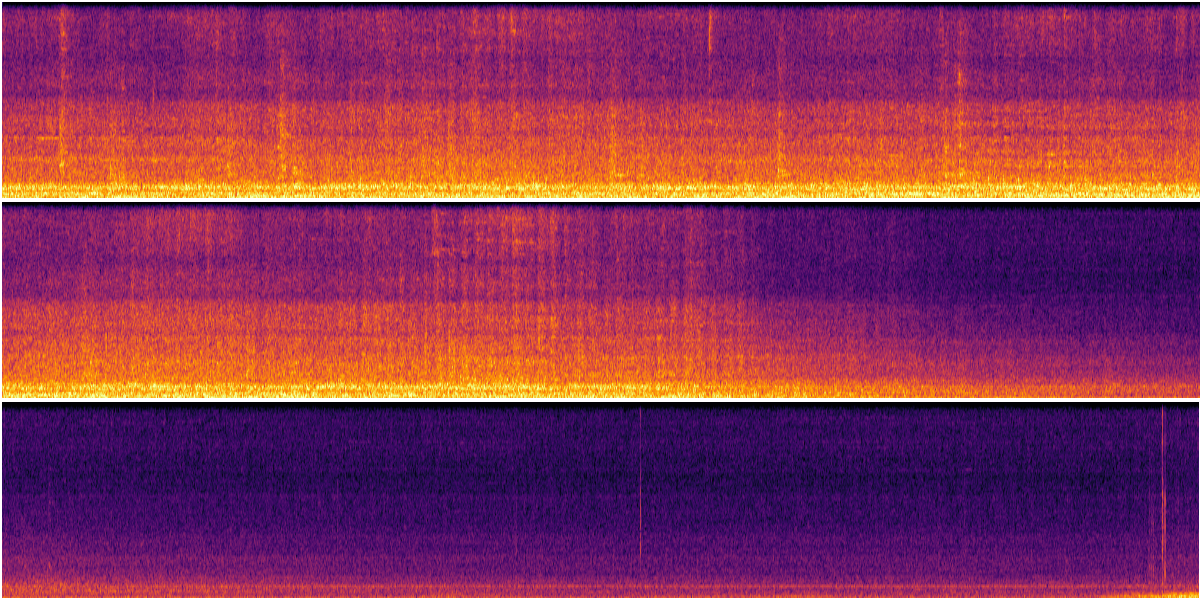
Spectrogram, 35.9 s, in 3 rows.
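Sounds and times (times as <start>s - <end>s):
freight train rail noise: 0.0s - 35.9s.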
